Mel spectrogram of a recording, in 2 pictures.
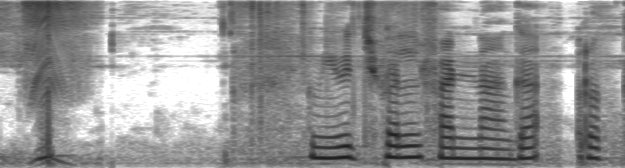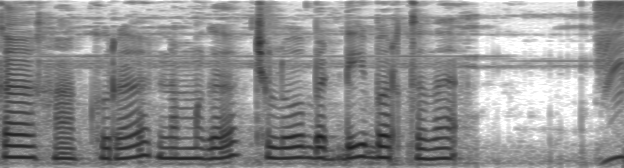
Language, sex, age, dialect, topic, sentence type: Kannada, female, 41-45, Northeastern, banking, statement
